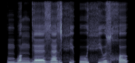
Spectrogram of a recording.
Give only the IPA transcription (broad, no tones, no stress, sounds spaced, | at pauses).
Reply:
m b ʌ ŋ ɡ ɛ z æ z fʲ ʊ ʔ u fʲ u z χ ʊ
